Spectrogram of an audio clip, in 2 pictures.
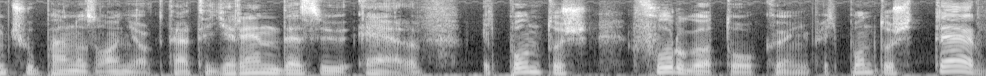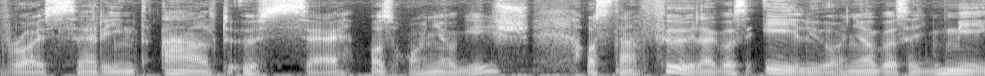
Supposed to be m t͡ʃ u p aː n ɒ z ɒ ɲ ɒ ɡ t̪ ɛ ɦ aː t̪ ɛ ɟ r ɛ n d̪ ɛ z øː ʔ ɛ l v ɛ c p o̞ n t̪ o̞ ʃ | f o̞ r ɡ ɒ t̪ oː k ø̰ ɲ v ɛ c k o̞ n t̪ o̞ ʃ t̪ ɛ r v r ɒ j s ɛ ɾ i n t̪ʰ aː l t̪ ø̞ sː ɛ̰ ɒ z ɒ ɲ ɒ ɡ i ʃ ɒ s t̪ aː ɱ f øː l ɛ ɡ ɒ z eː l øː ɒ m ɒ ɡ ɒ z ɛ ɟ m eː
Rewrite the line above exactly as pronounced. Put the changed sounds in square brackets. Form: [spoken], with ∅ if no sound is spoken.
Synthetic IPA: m t͡ʃ u p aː n ɒ z ɒ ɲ ɒ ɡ t̪ ɛ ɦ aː t̪ ɛ ɟ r ɛ n d̪ ɛ z øː ʔ ɛ l v ɛ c p o̞ n t̪ o̞ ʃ | f o̞ r ɡ ɒ t̪ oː k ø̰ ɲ v ɛ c [p] o̞ n t̪ o̞ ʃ t̪ ɛ r v r ɒ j s ɛ ɾ i n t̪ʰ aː l t̪ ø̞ sː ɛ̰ ɒ z ɒ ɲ ɒ ɡ i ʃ ɒ s t̪ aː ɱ f øː l ɛ ɡ ɒ z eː l øː ɒ [ɲ] ɒ ɡ ɒ z ɛ ɟ m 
